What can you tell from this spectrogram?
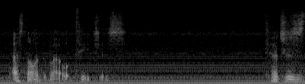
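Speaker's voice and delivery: "That's not what the Bible teaches" whispered, soft and quick; hushed whispered echo of "That's not what the Bible teaches". Shown as a demonstration. Repeated line, second whispered.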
